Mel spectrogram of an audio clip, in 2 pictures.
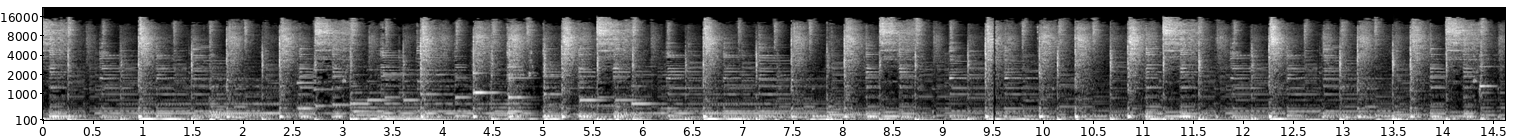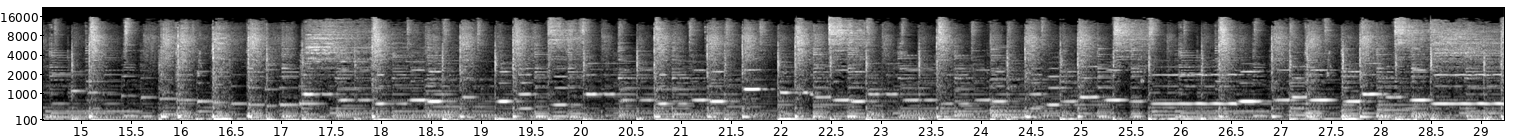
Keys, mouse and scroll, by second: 0.7 middle click, 2.0 click, 2.3 middle click, 3.2 click, 6.9 middle click, 7.5 click, 7.9 middle click, 8.4 scroll down 2, 9.1 click, 9.1-9.4 scroll down 1, 9.4 middle click, 10.5-11.2 scroll up 3, 11.0 click, 11.3 Tab, 11.6 middle click, 12.7 shift+middle click, 13.1 middle click, 17.7 ctrl+r, 20.9 click, 23.6 ctrl+b, 25.5 alt+click, 26.1 alt+shift+click, 27.0 ctrl+b.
